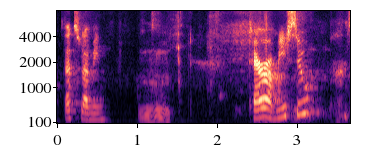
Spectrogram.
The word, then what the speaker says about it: tiramisu: Is it TINAMISU? Mm-hmm. So tinamisu? Tinamisu? Tiramisu. Something. Tiramisu Bailey. Tiramisu. Oh, there. Oh, you mean tiramisu. Okay, that's what I mean. Mm-hmm. Tiramisu?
